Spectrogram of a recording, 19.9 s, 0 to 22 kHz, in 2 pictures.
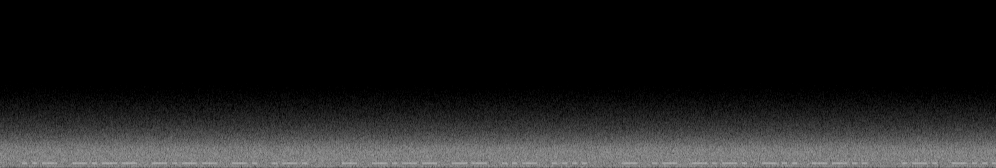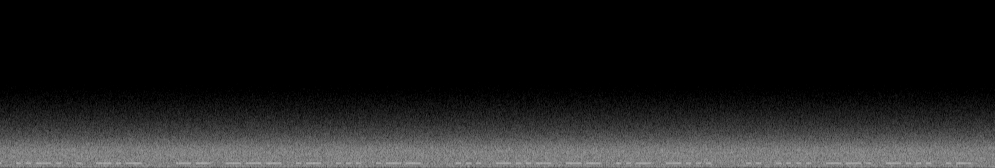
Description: Morse code, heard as a keyed tone, machine-sent, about 24 wpm, 680 Hz, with heavy radio static. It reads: UYYNR TYMUH TACDZ RBFEK MOASW SXMUB IHGBA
